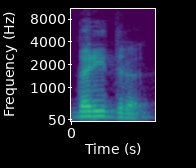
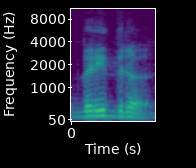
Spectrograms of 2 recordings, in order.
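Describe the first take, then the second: The two takes are said the same way.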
